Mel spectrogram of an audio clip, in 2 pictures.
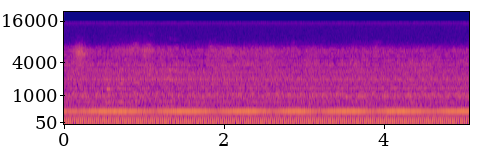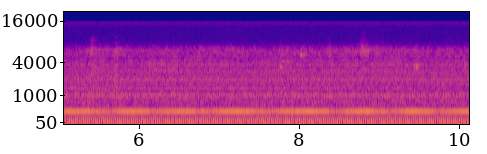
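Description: Steady hum of a standing train, with one strong held tone over a low rumble, unchanging throughout.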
